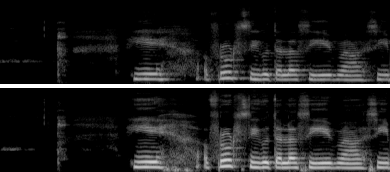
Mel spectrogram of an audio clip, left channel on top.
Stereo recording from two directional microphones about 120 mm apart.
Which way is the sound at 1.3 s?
50° right (ahead or behind).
